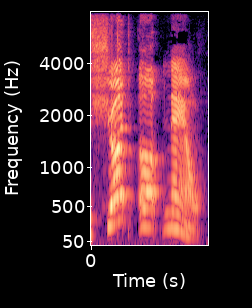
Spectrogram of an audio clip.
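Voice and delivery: loud stern order. Retold or imitated. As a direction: hammer each word to shut him up. Yelling at phone rep.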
